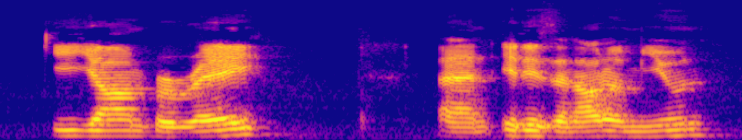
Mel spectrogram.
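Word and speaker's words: Guillain-Barré: is G hombre syndrome so first it is pronounced ji-yong beret and it is an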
